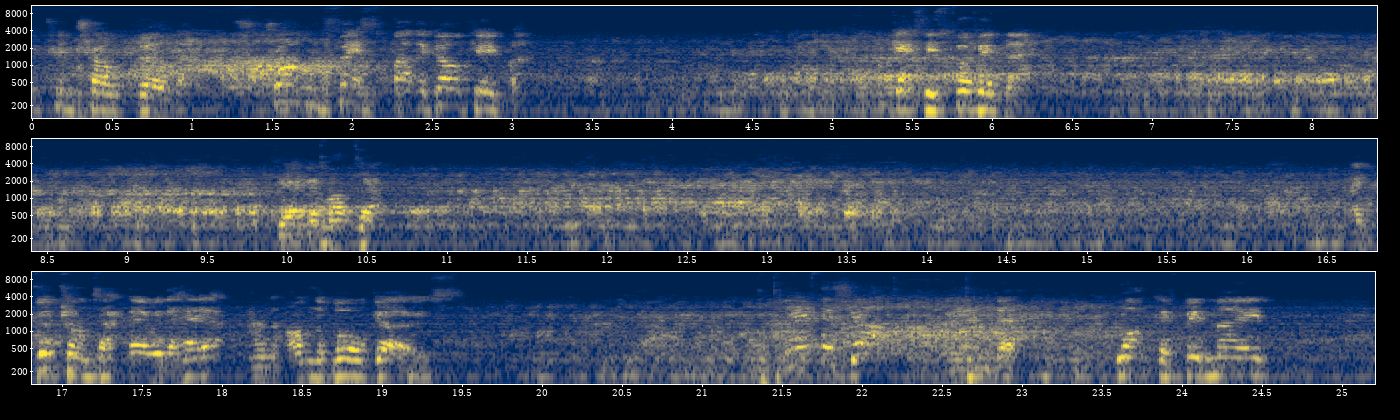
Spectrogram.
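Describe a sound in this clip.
A stadium crowd roars steadily through a television speaker.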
